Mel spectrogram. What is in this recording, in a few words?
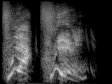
Female Sporeling Attack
